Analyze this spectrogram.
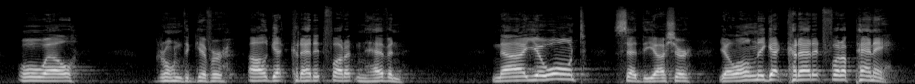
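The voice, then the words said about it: Attempted Scottish accent. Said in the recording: “But the usher was Scottish too ... That was my accent attempt. ... Not bad for a Canadian.”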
